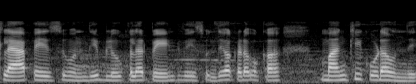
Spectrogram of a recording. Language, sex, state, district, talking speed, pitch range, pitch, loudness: Telugu, female, Andhra Pradesh, Guntur, 185 wpm, 185-200 Hz, 195 Hz, -19 LUFS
